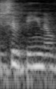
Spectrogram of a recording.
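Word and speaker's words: Shaveena: Once you're seated, just state your name and spell it from a court order, please. My name is Shabina, spelled S H A V E E N A.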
